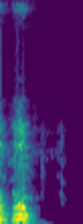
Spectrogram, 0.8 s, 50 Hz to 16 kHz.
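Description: A single sharp bark from a 19-month-old dog, loud and close, cutting off quickly into silence.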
